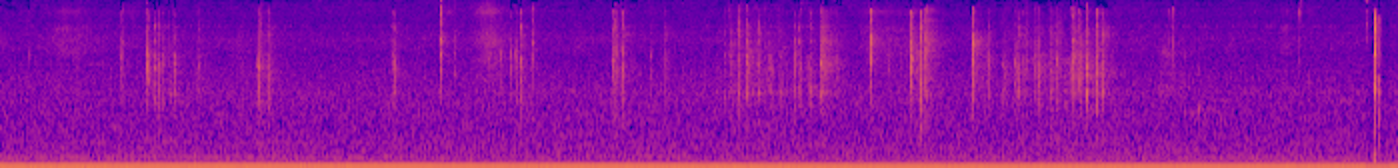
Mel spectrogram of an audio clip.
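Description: Email address being typed on a computer keyboard at a sign-in screen, a steady run of soft, quick key clicks over a constant low hum, fairly quiet and close, with no voice.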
